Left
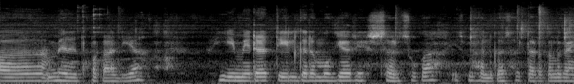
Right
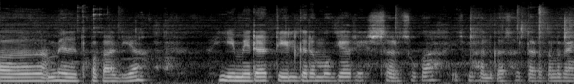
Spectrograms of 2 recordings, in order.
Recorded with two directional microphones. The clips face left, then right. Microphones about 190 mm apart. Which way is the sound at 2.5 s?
10° right (ahead or behind).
